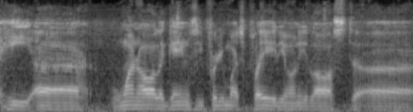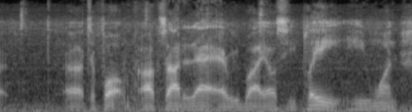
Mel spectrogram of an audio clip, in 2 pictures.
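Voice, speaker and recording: A man's very deep, low voice with fairly even intonation, audible room echo and noticeable background noise. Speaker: gaming livestream host. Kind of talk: casual livestream talk recapping game results. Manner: fast.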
